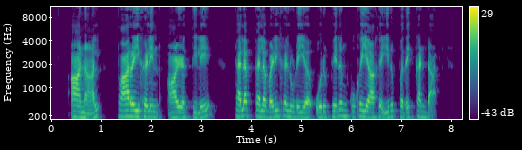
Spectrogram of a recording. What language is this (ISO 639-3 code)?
tam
